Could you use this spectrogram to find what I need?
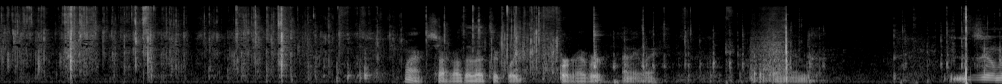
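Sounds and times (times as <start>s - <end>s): plastic packaging rustling: 0.0s - 6.4s.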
